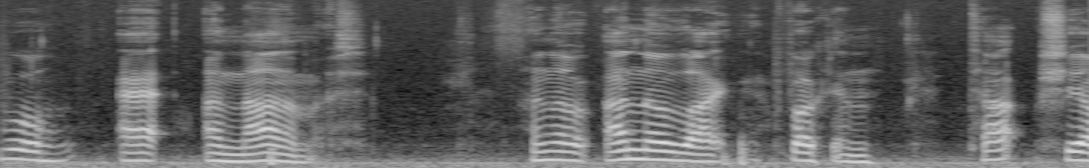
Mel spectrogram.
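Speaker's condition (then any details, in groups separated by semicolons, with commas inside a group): ALS; bulbar-upper onset, tongue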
